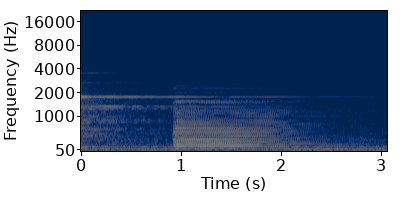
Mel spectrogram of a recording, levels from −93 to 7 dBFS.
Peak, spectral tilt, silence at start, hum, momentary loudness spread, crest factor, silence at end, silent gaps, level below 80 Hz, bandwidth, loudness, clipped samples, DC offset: -34 dBFS; -8 dB/octave; 0 s; none; 18 LU; 16 dB; 0 s; none; -64 dBFS; 15 kHz; -50 LUFS; under 0.1%; under 0.1%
